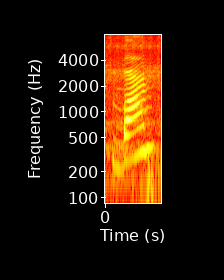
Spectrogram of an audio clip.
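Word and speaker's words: bomb: जैसे कि यहाँ पे देखिए बम, तो B के बाद B से पहले M आया है और M के बाद यहाँ पे B आया हुआ है तो यहाँ पे जो B होगा वो साइलेंट होगा।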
